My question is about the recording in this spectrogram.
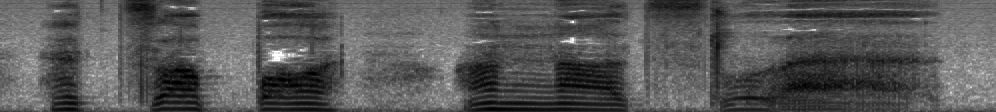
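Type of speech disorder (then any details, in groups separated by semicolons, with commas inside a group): Spastic dysarthria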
